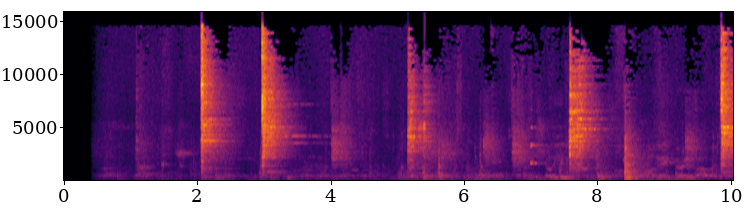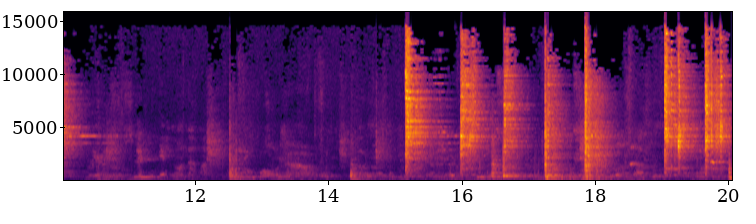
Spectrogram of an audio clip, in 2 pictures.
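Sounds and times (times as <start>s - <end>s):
swords striking shields: 2.0s - 4.2s, 7.6s - 8.7s, 9.8s - 10.5s, 15.2s - 18.3s, 19.0s - 20.0s.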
